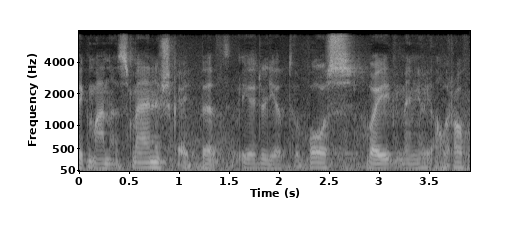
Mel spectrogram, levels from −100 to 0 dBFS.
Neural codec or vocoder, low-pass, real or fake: codec, 16 kHz, 2 kbps, X-Codec, HuBERT features, trained on LibriSpeech; 7.2 kHz; fake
